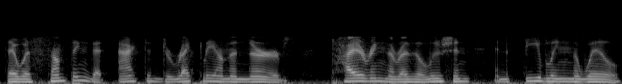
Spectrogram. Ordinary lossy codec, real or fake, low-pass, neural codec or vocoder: MP3, 32 kbps; real; 3.6 kHz; none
